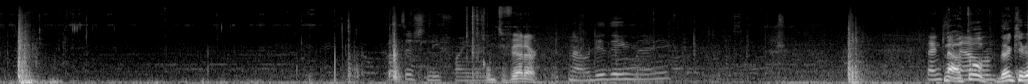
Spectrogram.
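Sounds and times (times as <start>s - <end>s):
taxi car door being pulled open by the driver: 3.3s - 9.1s
speech: 3.9s - 6.8s, 9.3s - 10.2s
brief low thud: 8.4s - 8.8s.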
